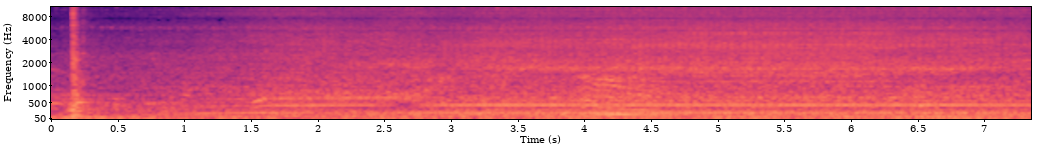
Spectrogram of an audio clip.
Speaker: Oke ini mesinnya suaranya aman lah ini mesinnya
